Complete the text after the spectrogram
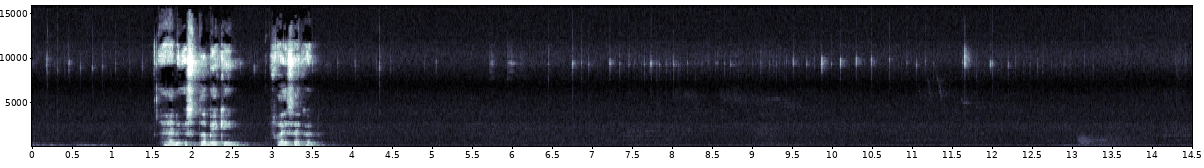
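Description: Laptop keys click softly as a finger presses them.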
